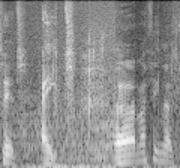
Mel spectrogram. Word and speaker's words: eyot: but you pronounce it eight uh and I think that's called chisik 8 if I'm not mistaken e y o t is a normal spelling but you pronounce it eight Chic eight a little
